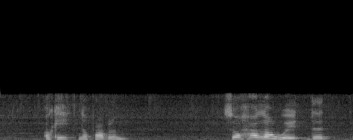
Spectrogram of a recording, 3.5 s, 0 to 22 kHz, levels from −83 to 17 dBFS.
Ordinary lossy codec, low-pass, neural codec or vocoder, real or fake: none; 7.2 kHz; none; real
